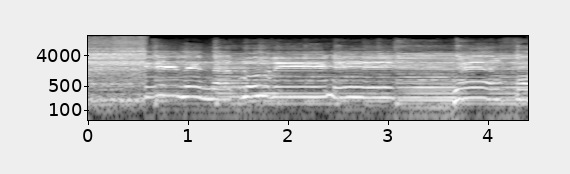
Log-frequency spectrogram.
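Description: Live rock band music. About half a second in, it cuts abruptly from a dense full-band passage to a guitar-led passage of held notes stepping up and down in pitch.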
